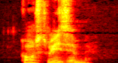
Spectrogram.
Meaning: first-person plural past historic of construire
- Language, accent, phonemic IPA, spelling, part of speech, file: French, Canada, /kɔ̃s.tʁɥi.zim/, construisîmes, verb, LL-Q150 (fra)-construisîmes.wav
